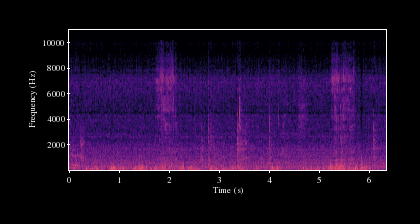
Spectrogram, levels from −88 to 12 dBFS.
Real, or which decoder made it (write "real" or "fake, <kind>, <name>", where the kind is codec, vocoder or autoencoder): fake, vocoder, WaveNeXt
